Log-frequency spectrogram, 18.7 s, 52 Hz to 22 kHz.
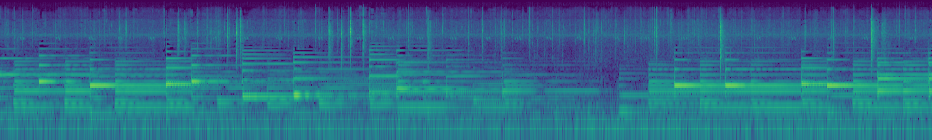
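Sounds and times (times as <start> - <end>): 
firewood crackling with pops and snaps: 0.0 - 18.6.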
